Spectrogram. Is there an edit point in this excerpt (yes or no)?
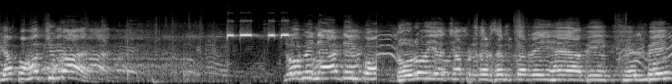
yes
